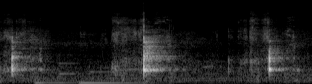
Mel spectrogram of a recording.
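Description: Red pepper is chopped with a knife on a cutting board: three separate sharp, crisp cuts spaced about a second apart, fairly quiet and close, with a faint low rumble between them.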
